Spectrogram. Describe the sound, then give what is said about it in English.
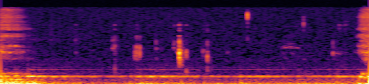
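Quiet, irregular cartoon crunching and chewing noises as a character swallows a steering wheel, a scatter of small crackly bites over a low steady hum, with no one talking. “Nah, his jaw just split in half because he just swallowed his steering wheel.”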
